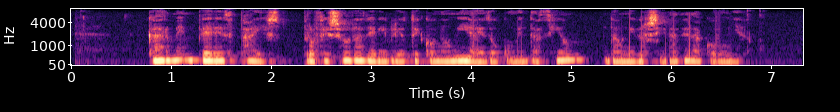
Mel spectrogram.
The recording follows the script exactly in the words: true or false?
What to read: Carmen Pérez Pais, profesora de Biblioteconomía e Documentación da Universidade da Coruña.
true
